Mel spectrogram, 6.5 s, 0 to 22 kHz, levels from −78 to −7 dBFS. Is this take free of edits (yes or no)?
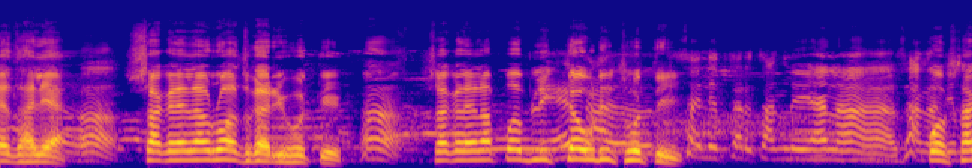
yes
